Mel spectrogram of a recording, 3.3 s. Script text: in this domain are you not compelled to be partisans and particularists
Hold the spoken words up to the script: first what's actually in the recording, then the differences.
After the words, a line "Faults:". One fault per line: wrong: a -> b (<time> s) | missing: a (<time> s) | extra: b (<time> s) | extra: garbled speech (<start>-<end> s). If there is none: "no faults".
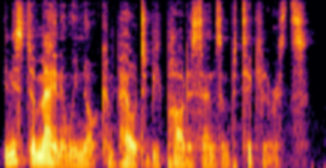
in this domain are we not compelled to be partisans and particularists
Faults:
wrong: you -> we (0.7 s)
